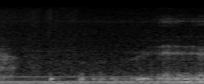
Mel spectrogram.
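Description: Room tone in a pause between speech: a steady low hum, with a faint breath near the end.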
